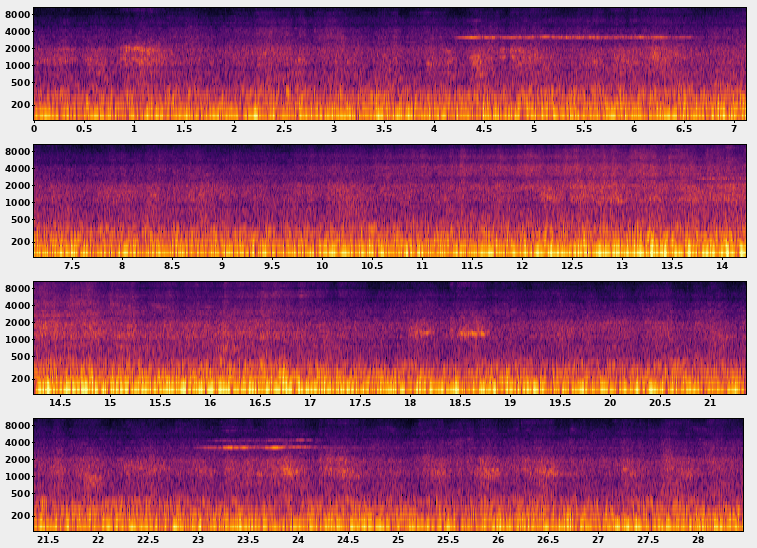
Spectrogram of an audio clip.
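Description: Covered hopper cars of a freight train rolling past, a steady low rumble of steel wheels on rail with rattling and clicking. The rumble swells about halfway through, and a wheel squeals briefly a few seconds in and again near the end.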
